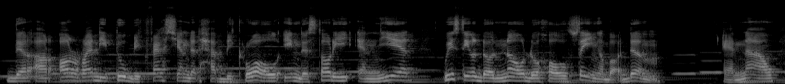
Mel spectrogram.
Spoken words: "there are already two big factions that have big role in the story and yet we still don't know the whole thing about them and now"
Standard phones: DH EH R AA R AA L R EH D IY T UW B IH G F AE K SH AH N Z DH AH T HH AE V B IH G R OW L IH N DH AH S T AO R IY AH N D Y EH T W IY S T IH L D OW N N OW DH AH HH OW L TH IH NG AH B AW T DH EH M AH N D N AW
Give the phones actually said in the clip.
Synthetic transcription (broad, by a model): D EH R AA R AA L R EH D IY T UW B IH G F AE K S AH N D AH T HH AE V B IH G R OW L IH N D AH S T AO R IY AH N Y EH T W IY S T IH L D OW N N OW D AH HH OW L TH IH NG AH B AW T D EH M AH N N AW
